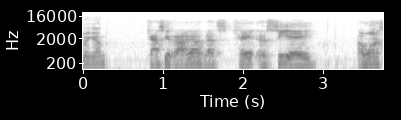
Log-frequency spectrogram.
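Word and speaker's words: Casirraga: Casiraga, that's C-A, I want to say 1S, might be 2, but whatever, we'll go with 1.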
